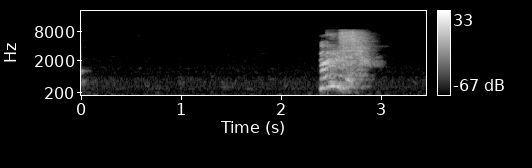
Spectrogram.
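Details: A single sharp sneeze from a woman after a long silence; only one burst is heard, not a full sneezing fit.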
